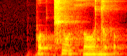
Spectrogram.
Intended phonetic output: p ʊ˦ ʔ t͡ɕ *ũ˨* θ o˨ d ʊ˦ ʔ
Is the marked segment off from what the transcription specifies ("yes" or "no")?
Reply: yes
